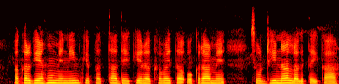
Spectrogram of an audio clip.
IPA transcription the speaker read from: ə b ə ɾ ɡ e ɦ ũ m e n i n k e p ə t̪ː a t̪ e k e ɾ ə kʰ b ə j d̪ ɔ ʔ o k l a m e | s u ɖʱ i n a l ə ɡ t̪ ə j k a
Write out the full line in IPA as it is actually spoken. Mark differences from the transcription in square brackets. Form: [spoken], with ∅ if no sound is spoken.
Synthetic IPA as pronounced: ə [ɡ] ə ɾ ɡ e ɦ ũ m e n i [m] k e p ə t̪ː a [d̪] e k e ɾ ə kʰ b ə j [t̪] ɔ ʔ o k [ɾ] a m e | s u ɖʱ i n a l ə ɡ t̪ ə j k a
